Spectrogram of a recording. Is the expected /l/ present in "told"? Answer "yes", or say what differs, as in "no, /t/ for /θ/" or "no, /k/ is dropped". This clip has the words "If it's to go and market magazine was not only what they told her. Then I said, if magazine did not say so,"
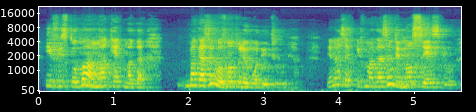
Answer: no, /l/ is dropped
